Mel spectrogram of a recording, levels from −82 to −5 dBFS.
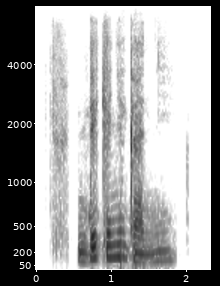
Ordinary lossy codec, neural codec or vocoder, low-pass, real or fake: Opus, 16 kbps; none; 7.2 kHz; real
